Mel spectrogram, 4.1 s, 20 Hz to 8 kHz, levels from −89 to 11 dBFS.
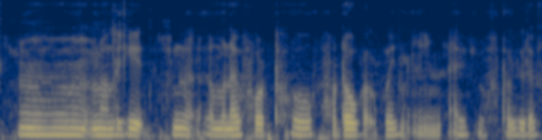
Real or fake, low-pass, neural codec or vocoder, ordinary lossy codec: fake; none; codec, 16 kHz, 4 kbps, X-Codec, WavLM features, trained on Multilingual LibriSpeech; none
